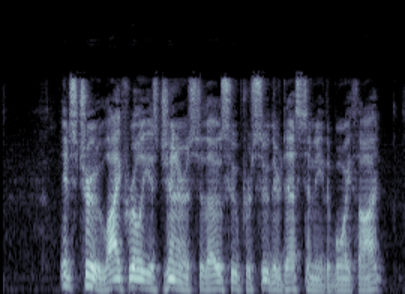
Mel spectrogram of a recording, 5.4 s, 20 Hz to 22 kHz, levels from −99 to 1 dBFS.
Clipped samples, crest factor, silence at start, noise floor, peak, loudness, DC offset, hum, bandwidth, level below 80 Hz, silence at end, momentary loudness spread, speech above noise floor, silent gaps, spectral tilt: under 0.1%; 22 dB; 0.8 s; -72 dBFS; -6 dBFS; -26 LUFS; under 0.1%; none; 8 kHz; -54 dBFS; 0.35 s; 10 LU; 45 dB; none; -3.5 dB/octave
